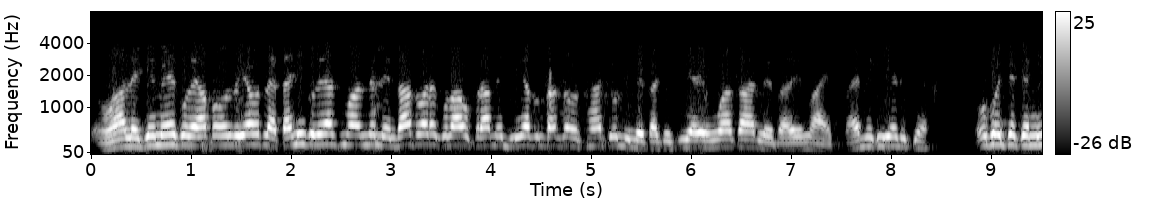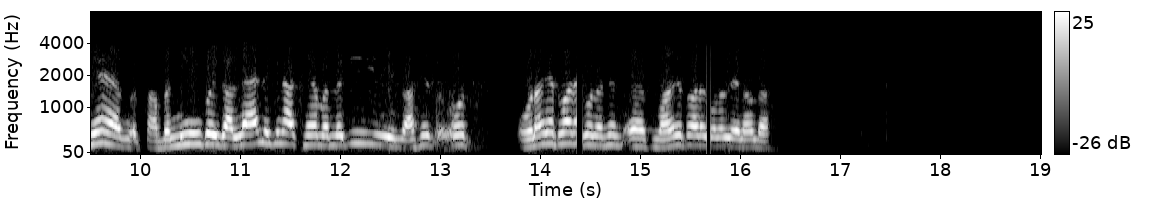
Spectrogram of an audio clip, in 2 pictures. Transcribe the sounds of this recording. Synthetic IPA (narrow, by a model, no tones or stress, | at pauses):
ʋaːleːk̬ɪnmẽːkʊleaːpãoːnd̪eaːoːt̪lɛːt̪aːinĩːkʊleːaːsəmaːnmẽːlẽːnd̪aːt̪ʊaːɽaːkʊlaːʊpɾaːmẽːd͡ʒiːjãːd̪ʊ̃nd̪aːʊt̪ʰːãːt͡ʃoːliːleːt̪aːt͡ʃʊkiːaːeũːãːkaːɾleːt̪aːeːʋa̰ːkt̪aːenɪkliːaːʈɪkːjãː | oːkoːiːt͡ʃəkːənĩːɛːsaːbənnĩːĩːkoːiːɡəlɛːleːk̬ɪnaːkʰːeãːmət̪ləb̚kiːəseːoː | oːnãːkeːt̪ʊaːɽaːkoləsẽsmaːnkeːt̪ʊaːɽaːkʊlãleːnaːʊ̃nd̪aː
